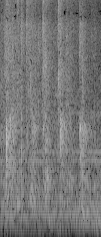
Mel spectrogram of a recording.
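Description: Hand clapping in an even run of sharp claps, about three a second.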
